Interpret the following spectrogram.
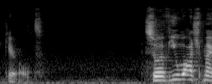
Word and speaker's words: Geralt: magic by the way last time i kept mispronouncing geralt as guerralt so i got good this time and i'm gonna keep pronouncing it geralt so if you watched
